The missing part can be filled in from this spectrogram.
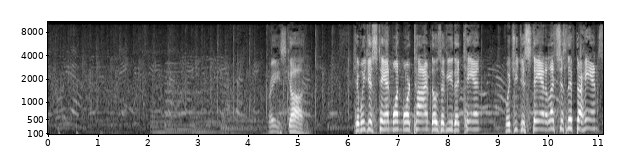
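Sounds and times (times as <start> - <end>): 
audience clapping hands in praise: 0.0 - 11.1
sustained organ-like notes: 2.2 - 11.1
speech: 4.4 - 5.3, 6.1 - 11.1.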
